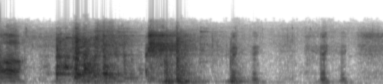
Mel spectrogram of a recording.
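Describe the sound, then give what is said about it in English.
A staged fistfight with a poke to the jaw that knocks a man out as he grabs a key: several dull thumping blows land in quick, uneven succession, mixed with grunting voices and scuffling. “That's a poke in the jaw I gave you that knocked you out”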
